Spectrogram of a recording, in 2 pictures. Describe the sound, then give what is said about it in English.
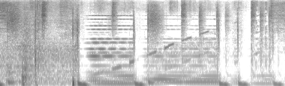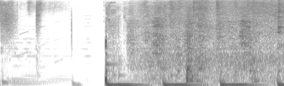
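Two female dogs on heat pant and scuffle while humping, with a stretch of high, wavering whines in the middle before a burst of rough, noisy movement and breathing. “Man, you've got these dogs that are like on heat and they're both humping and they're both girls.”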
